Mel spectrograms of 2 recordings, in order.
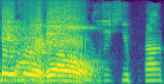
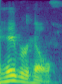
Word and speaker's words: Haverhill: to haverhill and uh or you can give her a hill correctly no i know how to pronounce it but it's funnier to say haverhill hello i'm going to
